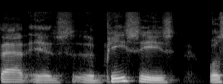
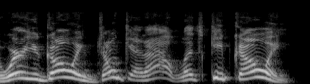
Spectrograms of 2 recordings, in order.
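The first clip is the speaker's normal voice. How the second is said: mock screaming, very high; 13 semitones higher than usual. Retelling what she screamed after the speaker stopped the car, retelling a scream. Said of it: "She was screaming at me".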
